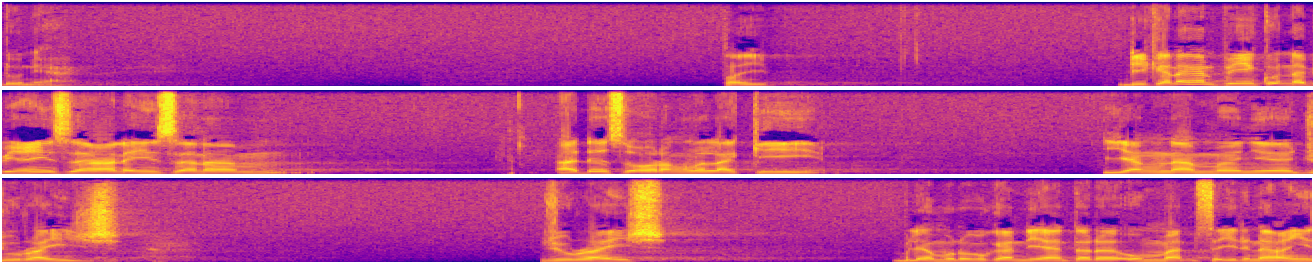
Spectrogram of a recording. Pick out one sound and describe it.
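A young man chants melodically into a microphone, echoing in a large hall, in phrases broken by pauses.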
